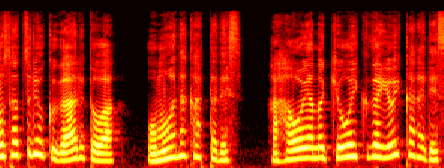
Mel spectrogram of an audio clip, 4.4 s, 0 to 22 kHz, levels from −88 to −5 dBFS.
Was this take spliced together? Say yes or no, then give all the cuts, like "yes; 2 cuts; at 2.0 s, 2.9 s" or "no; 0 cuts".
yes; 1 cut; at 2.6 s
